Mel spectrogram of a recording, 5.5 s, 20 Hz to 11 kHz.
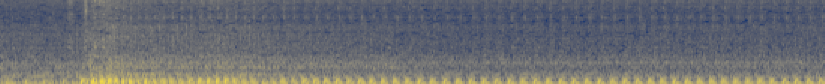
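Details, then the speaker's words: Suzuki Shogun 125 motorcycle, hot after 5–10 minutes warm-up, smooth when cold: rough uneven idle with a rattly knock despite valve and cam chain tensioner adjustment; connecting rod knock. "mungkin teman-teman dengan reaksi ini ketika waktu mesin panas bunyinya ngecek kretek-kretek kayak gitu ya"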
